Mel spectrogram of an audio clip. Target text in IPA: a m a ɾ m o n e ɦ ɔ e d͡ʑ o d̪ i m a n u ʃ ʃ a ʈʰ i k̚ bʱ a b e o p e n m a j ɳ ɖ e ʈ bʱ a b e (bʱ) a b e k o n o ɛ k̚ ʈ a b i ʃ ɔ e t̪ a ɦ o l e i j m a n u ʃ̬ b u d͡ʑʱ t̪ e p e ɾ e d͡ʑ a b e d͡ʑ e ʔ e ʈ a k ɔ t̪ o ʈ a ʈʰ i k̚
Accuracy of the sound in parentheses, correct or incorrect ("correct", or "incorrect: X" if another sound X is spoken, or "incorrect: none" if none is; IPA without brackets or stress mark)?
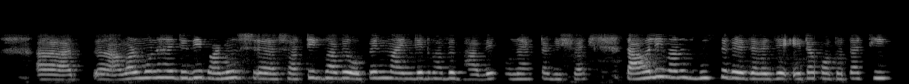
correct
